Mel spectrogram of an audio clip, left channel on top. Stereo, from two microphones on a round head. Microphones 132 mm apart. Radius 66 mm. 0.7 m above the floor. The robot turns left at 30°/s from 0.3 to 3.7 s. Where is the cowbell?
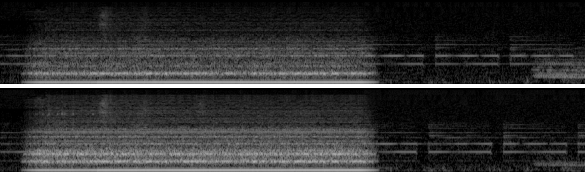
No cowbell in this recording.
